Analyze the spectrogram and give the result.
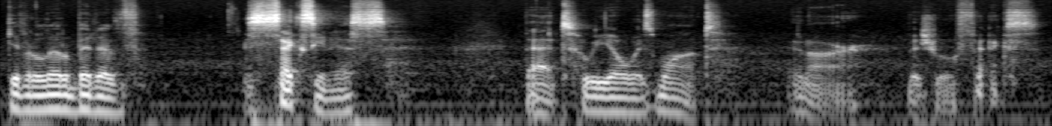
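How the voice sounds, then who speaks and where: A young man with a deep, lively voice walks through a software tutorial in an easy, joking way, correcting himself as he goes. There is a faint hiss of noise behind him. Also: measured pace, creaky. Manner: laid-back, jokey, self-correcting, talks while working. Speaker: tutorial host. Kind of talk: casual screen-recorded software tutorial.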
